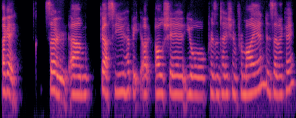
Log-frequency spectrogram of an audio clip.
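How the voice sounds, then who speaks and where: A woman's voice: fairly high pitch, fairly even intonation, normal speed, a little mellow. A woman hosts a webinar, reads out audience questions and hands over to speakers, in a friendly manner. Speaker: webinar host. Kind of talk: moderating a webinar. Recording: dull lo-fi video call audio.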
